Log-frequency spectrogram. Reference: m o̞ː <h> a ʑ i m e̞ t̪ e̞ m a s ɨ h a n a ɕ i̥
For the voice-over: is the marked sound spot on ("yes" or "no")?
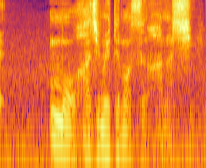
yes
